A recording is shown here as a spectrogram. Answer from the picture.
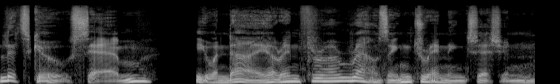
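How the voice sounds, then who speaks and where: Using a put-on character voice, a man makes very wide pitch swings. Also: fairly low pitch for a man, fairly slow pace. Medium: read story. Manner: eccentric, scatterbrained; gruff, blunt, demanding.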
